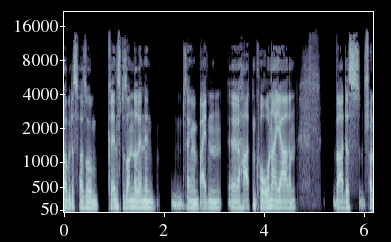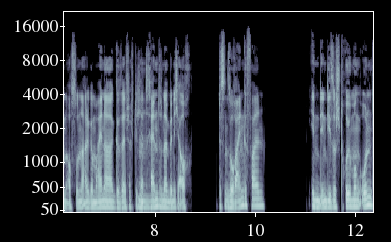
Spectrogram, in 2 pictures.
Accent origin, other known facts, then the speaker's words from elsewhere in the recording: Mannheim, Baden-Württemberg, Germany; Ich komme, wie gesagt, aus Mannheim und in der Nähe von Mannheim, das ist nicht so weit von der französischen Grenze.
